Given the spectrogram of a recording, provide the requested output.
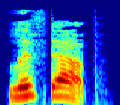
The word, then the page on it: lift up: British English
